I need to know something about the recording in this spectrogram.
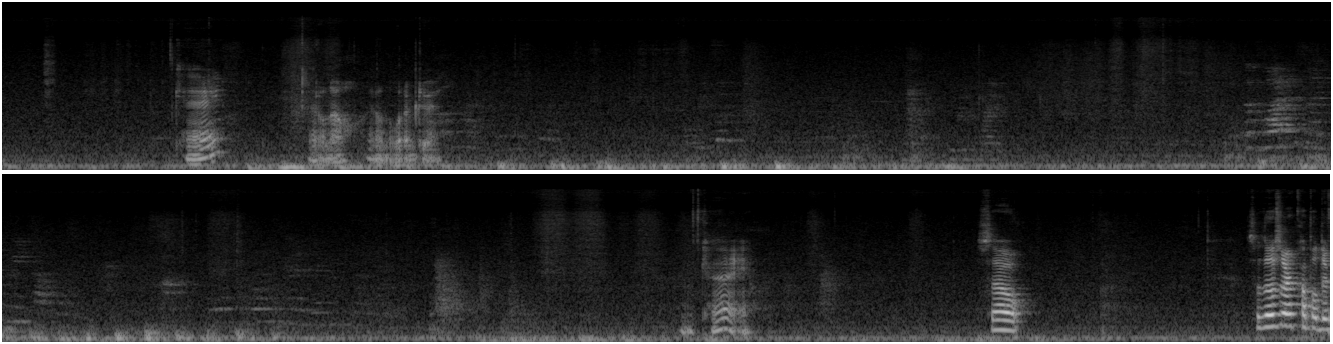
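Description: A paintbrush dabs softly on paper.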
